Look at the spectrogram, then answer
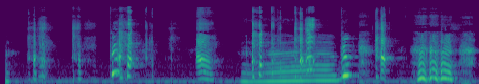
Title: Hiccups and giggles.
